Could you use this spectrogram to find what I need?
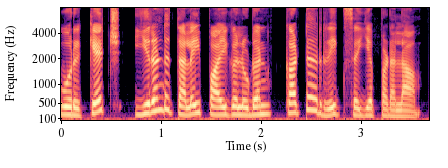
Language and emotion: Tamil, neutral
